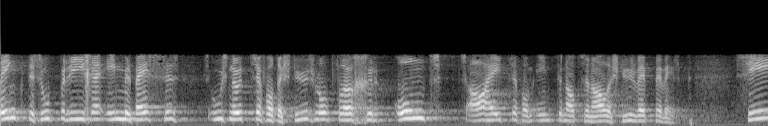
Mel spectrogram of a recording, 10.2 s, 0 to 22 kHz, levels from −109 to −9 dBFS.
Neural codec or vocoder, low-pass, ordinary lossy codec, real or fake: none; 3.6 kHz; none; real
